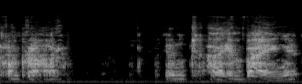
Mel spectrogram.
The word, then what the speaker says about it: comprar: The key to the whole present tense is to stress always the syllable before last of any verb. Therefore, if you want to say to buy, would be comprar. Comprar.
